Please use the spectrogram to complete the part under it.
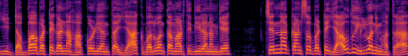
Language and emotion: Kannada, angry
